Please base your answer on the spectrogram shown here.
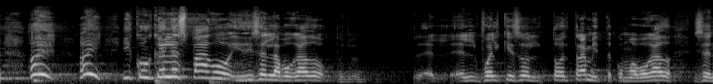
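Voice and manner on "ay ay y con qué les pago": high-pitched, overcome mock reaction; imitated astonishment. Woman hears her house is back, imitated high-pitched shock. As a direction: cry out as the stunned woman would.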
